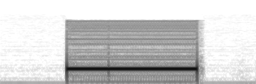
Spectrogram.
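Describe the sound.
Ringing tone of an outgoing telephone call: a single loud, steady, mid-pitched tone lasting about one second, heard alone with silence before and after.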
